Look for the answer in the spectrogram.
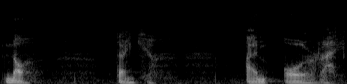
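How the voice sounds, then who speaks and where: An actor playing a shabby, proud old man down on his luck in a radio drama, frail and halting. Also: rumbling low, level tone, mellow, husky, full character voice. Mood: wounded pride. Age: older. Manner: halting, pleading, with sudden outbursts.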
